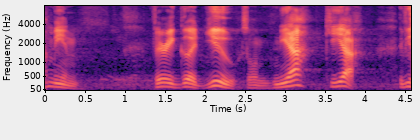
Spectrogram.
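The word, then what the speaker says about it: niya: Say Nia. Yeah. Now, if you spell that N-I-Y-A, Nia.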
